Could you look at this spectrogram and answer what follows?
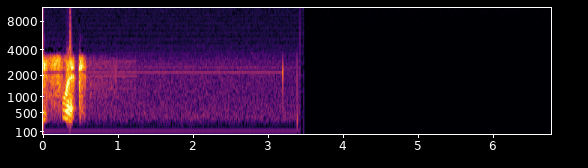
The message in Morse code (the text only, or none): none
